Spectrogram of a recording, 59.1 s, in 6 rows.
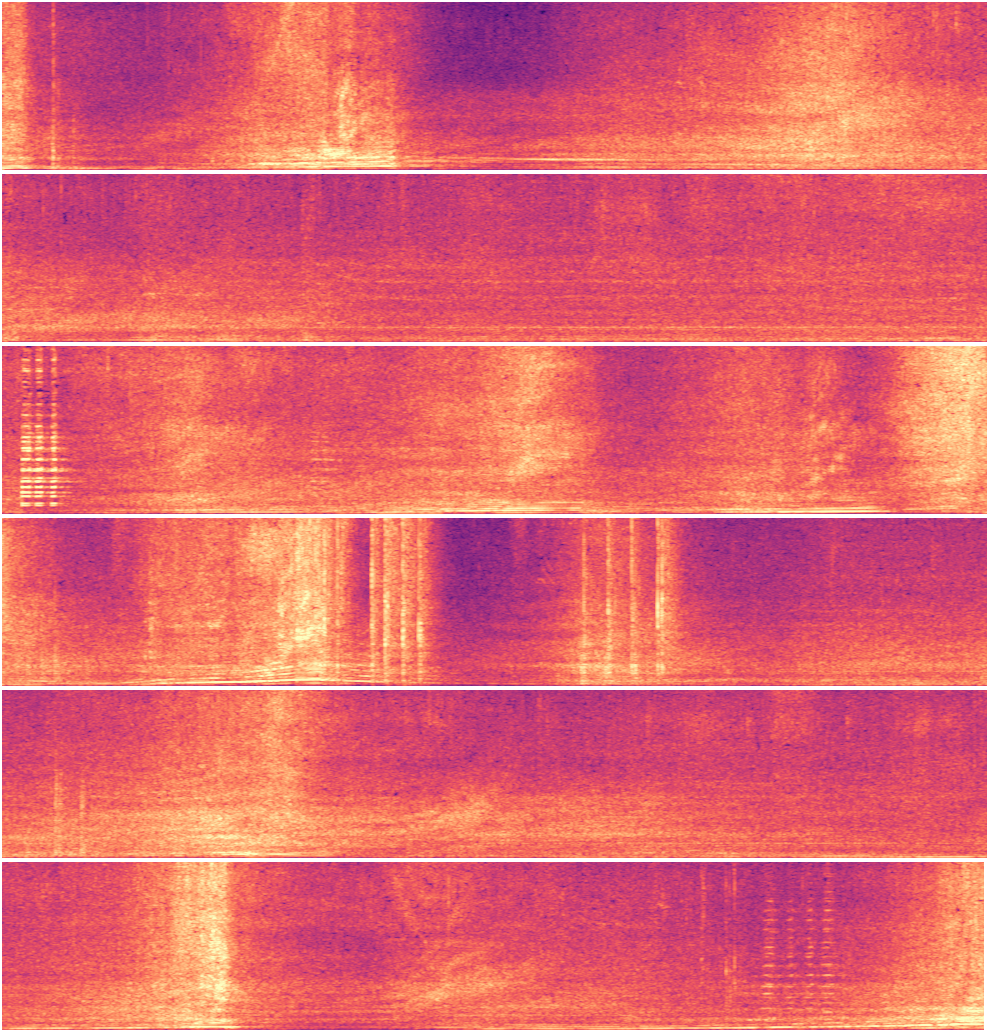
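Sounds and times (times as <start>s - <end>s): car engines revving: 0.0s - 59.0s
car horn toot: 19.8s - 20.5s.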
